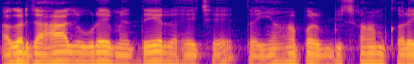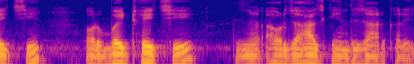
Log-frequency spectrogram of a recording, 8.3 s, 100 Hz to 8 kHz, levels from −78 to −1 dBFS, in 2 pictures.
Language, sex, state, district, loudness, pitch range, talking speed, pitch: Maithili, male, Bihar, Darbhanga, -20 LUFS, 95-110 Hz, 160 wpm, 100 Hz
